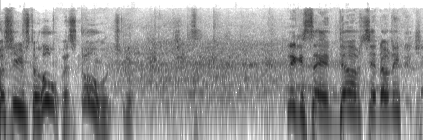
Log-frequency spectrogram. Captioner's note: audience laughing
